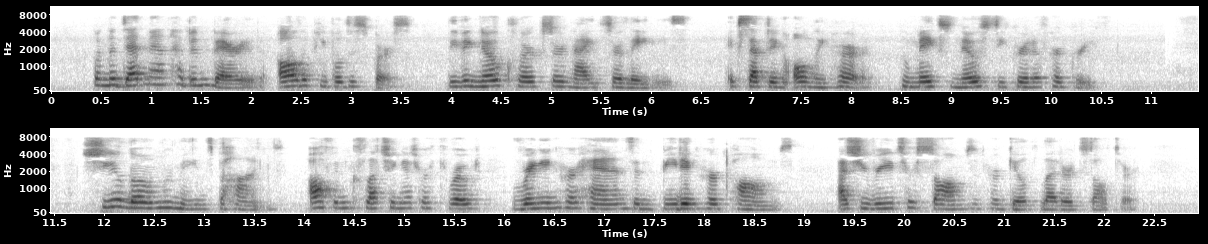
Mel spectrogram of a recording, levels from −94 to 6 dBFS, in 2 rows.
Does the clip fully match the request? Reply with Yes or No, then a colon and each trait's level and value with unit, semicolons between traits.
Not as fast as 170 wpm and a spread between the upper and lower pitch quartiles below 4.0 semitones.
Yes: average, 140 wpm; average, 3.1 semitones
